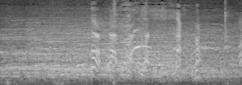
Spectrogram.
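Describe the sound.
A large arena crowd boos loudly and continuously, a dense roar of voices with drawn-out jeering tones rising and falling throughout, and scattered shouts poking through.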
